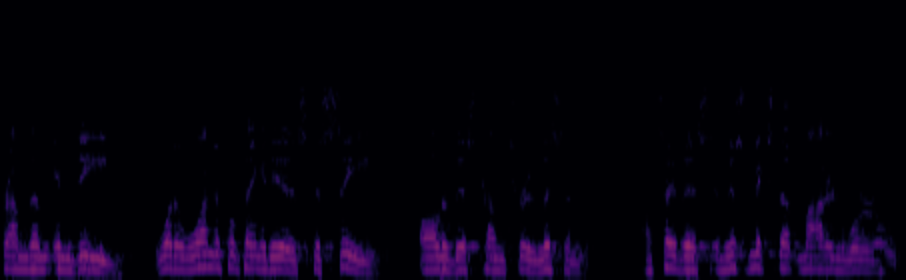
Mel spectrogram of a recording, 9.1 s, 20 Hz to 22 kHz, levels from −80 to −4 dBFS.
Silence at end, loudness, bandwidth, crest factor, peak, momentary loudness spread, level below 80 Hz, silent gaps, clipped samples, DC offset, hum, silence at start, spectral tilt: 0 s; -60 LUFS; 7.2 kHz; 16 dB; -42 dBFS; 6 LU; under -90 dBFS; none; under 0.1%; under 0.1%; none; 0 s; -5.5 dB/octave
